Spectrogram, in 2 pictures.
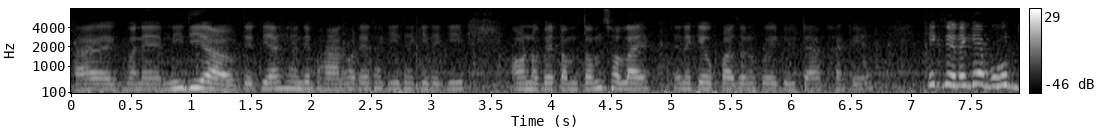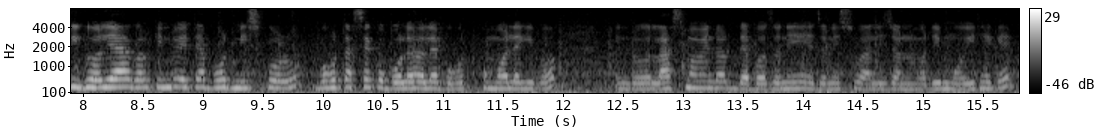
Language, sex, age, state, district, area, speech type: Assamese, female, 30-45, Assam, Sonitpur, rural, spontaneous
